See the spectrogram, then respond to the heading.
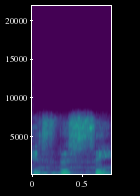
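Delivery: hushed, low, breathy whisper, close to mic. In a role-play, a player leans in close to a character, whispering. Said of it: "I'm gonna whisper to him".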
